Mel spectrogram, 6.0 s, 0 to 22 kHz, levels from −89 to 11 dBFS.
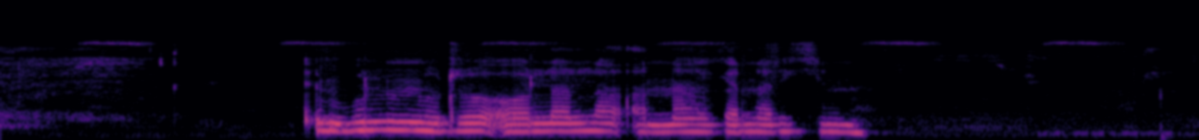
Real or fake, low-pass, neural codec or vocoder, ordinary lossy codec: real; 7.2 kHz; none; none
